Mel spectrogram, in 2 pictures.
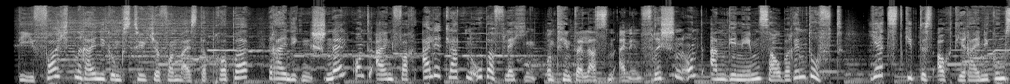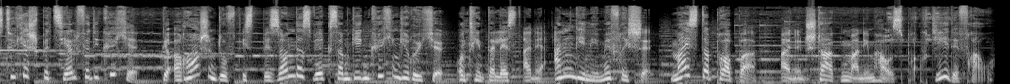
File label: commercial; Mr. Proper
